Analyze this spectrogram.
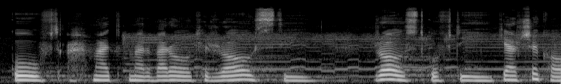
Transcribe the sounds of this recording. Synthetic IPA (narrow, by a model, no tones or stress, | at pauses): ɡ̥oːft̪æhmæd̪mæɾvæɾɒːkʰeɾɒːst̪iː | ɾɒːst̪ɡoft̪iːɟæɾt͡ʃʰekʰɒː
